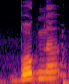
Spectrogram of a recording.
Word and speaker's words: Bogna: İlk olarak burada Bogna aynen böyle okunuyor, merak etmeyin.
